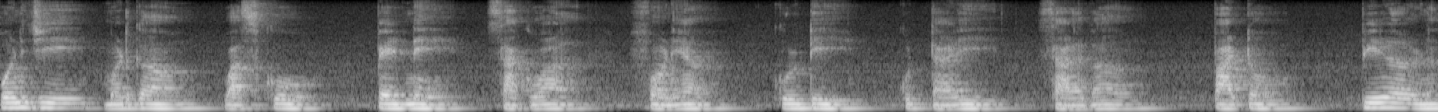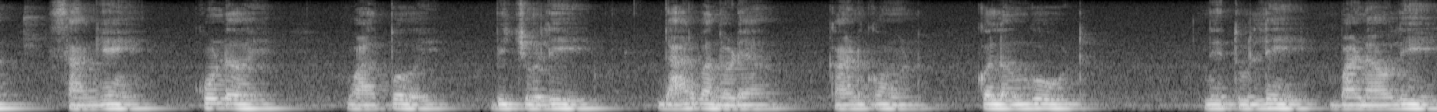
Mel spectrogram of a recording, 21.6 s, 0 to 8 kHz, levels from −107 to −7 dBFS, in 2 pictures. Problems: none marked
